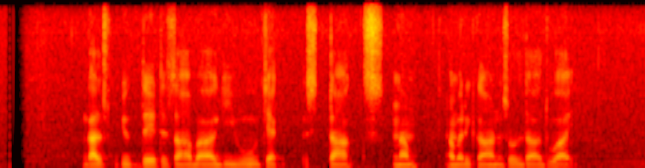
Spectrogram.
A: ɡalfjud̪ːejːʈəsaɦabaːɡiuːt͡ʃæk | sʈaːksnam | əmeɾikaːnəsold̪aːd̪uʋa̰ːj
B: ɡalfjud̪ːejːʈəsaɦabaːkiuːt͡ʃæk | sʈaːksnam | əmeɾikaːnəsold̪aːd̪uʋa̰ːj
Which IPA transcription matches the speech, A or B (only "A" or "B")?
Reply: A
